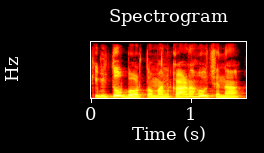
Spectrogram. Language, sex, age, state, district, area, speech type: Odia, male, 30-45, Odisha, Kalahandi, rural, spontaneous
